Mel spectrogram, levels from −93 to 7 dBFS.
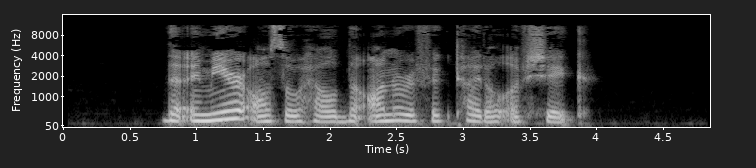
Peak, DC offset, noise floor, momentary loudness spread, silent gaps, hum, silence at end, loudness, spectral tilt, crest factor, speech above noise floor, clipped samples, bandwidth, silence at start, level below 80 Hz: -2 dBFS; under 0.1%; -72 dBFS; 10 LU; none; none; 0.95 s; -18 LUFS; -6 dB/octave; 16 dB; 55 dB; under 0.1%; 11.5 kHz; 0.75 s; -54 dBFS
